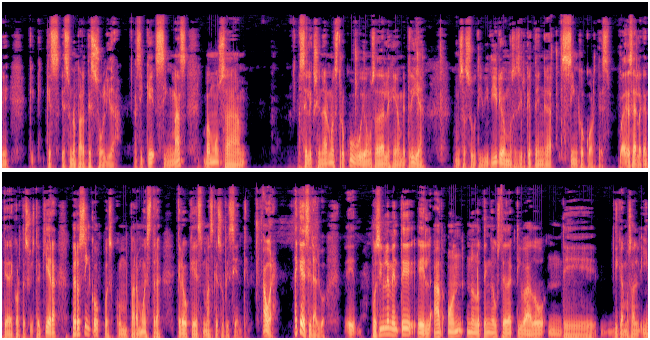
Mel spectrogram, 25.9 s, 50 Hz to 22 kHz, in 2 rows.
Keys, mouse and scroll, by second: 6.0 click, 7.6 Tab, 8.8 w, 9.6 click, 10.6 click, 11.5 KP_5, 11.7 KP_Enter, 18.5 Tab.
